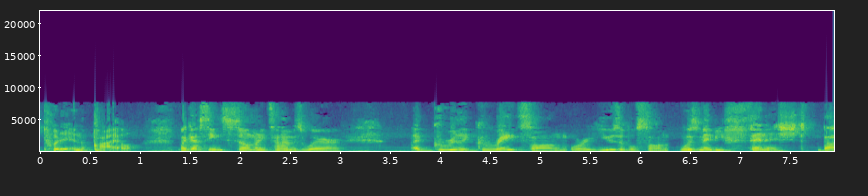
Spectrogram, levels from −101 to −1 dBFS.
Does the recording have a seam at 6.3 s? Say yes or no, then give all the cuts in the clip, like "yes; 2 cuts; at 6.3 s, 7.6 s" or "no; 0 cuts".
yes; 2 cuts; at 3.7 s, 6.3 s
